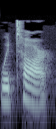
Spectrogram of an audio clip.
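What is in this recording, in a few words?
"wood tar", English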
